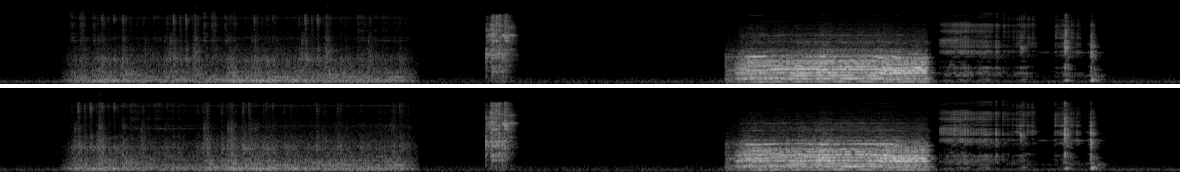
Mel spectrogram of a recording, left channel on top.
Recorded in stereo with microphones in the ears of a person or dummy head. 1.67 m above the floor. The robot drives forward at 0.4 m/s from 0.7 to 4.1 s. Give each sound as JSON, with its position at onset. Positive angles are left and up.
{"t": 4.8, "sound": "a camera shutter", "side_deg": -25, "distance_m": 2.5}
{"t": 7.2, "sound": "singing", "side_deg": 15, "distance_m": 0.7}
{"t": 9.4, "sound": "a squeak", "side_deg": -35, "distance_m": 1.8}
